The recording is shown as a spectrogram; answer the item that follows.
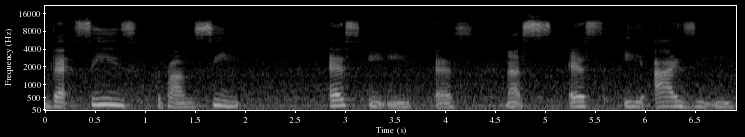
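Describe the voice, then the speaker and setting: A woman's fairly low voice with lively intonation. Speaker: vlogger. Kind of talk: casual monologue vlog. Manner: slurred speech from tiredness; halting, stammering.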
